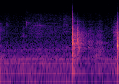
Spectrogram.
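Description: A single sharp knock about one and a half seconds in: a drinking cup set down on the tabletop, over faint room tone.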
